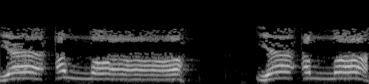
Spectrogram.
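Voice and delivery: يا الله with الله starting on a full "al", drawn out; article kept. Shown as a demonstration. Teacher showing the article stays after يا, sustained يا الله. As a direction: hold يا, then sound the "Allah" in full. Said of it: "لا نحذف الألف واللام".

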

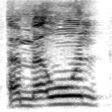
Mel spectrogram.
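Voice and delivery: ordinary talk, nothing marked

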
